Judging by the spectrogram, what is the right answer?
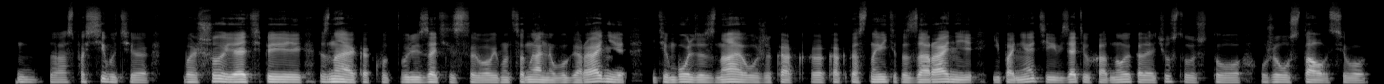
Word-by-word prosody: Да. 110 0 -7
Спасибо 115 +2 -4
те 105 -1 -5 0.3
большое. 115 +3 +1
Я 115 0 +9
теперь 115 -1 +2
знаю, 120 -3 +5
как 110 - -5
вот 105 -3 -7
вылезать 110 0 +1
из 100 -1 -5
своего 105 -2 -1
эмоционального 105 0 0
выгорания 110 +2 +2 0.2
и 100 - -10
тем 105 +1 -1
более 115 -2 +2
знаю 110 +2 +3
уже, 105 0 -4
как 105 -1 -3
к 110 -1 -2
как-то 115 - -3
остановить 115 +2 0
это 110 - -4
заранее 110 +1 +4 0.2
и 110 - -7
понять, 115 +7 -1
и 110 -1 0
взять 115 +4 +1
выходной, 110 +2 -2
когда 105 -1 -1
я 100 - -4
чувствую, 125 -3 -7
что 100 0 -6
уже 110 0 -4
устал 105 -1 +1
от 95 - -10
всего. 95 -1 -5
110 Hz, 165 wpm, -23 LUFS, 105-115 Hz, 0.3 s, Я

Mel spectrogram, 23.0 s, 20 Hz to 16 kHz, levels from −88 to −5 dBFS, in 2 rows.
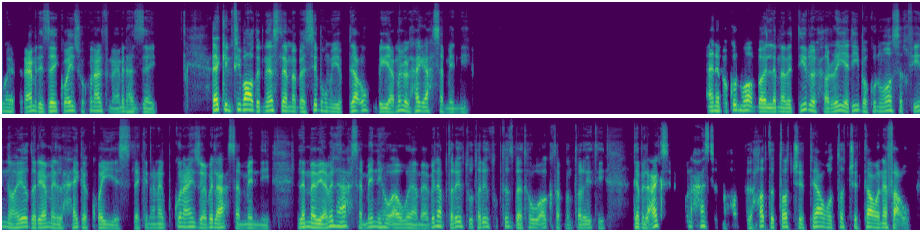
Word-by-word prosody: وهي 120 -1 -5
بتتعمل 140 +2 +1
إزاي 135 +4 +2
كويس 140 -1 -1
وأكون 145 - -5
عارف 135 -2 0
إنه 105 - -9
هيعملها 115 +2 -5
إزاي، 105 -1 -7 0.7
لكن 170 -1 +7
في 175 - 0
بعض 170 -3 +8
الناس 145 +2 +1
لمّا 135 -2 +3
باسيبهم 135 +2 -2
يبدعوا 135 +7 0
بيعملوا 125 +6 +1
الحاجة 135 +2 +2
أحسن 115 -3 -2
منّي. 105 -1 -10 3.0
أنا 140 +1 +4
باكون 140 +5 -2
مو 155 0 +5
ب 135 - -5
لمّا 120 -1 +3
بادّي 125 +10 -1
له 160 - +1
الحرية 135 +2 0
دي 155 +2 -4
باكون 135 -4 -6
واثق 145 +2 -2
فيه 130 - -4
إنه 140 -5 -4
هيقدر 130 -1 +1
يعمل 120 -5 0
حاجة 125 +1 -2
كويس، 105 -4 -4
لكن 110 - -6
أنا 115 +1 -3
باكون 140 +5 -3
عايزه 140 -1 +1
يعملها 120 +2 +3
أحسن 110 -3 -4
منّي، 105 -3 -5 0.3
لمّا 130 0 +3
بيعملها 150 +6 +4
أحسن 160 - -3
منّي 140 0 -2
هو 130 - 0
أو 110 0 0
لمّا 100 -2 -4
يعملها 140 +11 0
بطريقته 150 -2 -3
وطريقته 140 +2 -5
بتثبت 145 -3 -4
هو 125 0 -1
أكتر 125 - -6
من 105 - -13
طريقتي، 105 +1 -5 0.4
ده - - +3
بالعكس - - +4
بيكون - - -13
حاس - - 0
إنه - - -19
حَط - - -10
حَط - - 0
الtouch 140 -2 +1
بتاعه 145 +5 +1
والtouch 130 +2 -4
بتاعه 130 -3 +3
نَفعه، 125 0 +2
130 Hz, 185 wpm, -25 LUFS, 115-140 Hz, 3.0 s, بعض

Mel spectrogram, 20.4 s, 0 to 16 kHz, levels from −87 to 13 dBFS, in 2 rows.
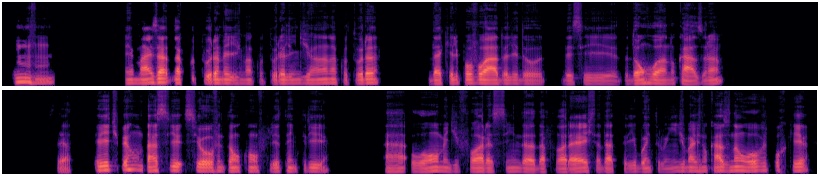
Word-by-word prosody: Uhum. 120 - -1 0.9
É 100 0 -3
mais 105 +3 +3
a 120 0 +11
da 105 -2 +2
cultura 110 +1 +1
mesmo, 100 -2 -3
a 100 - -4
cultura 100 - -4
ali, 100 0 -2
indiana, 100 +2 -2
a - - -7
cultura 105 +2 +2 0.6
daquele 95 +2 0
povoado 100 -3 +5
ali 95 0 -4
do 90 - -7 0.2
desse 90 -1 -9
do - - -19
Dom 95 +2 +3
Juan, 100 -2 +3
no 95 0 -11
caso, 85 +2 +2
né. 95 +2 -2 1.9
Certo. - - -5 0.3
Eu 125 - +3
ia 135 - +8
te 130 - -13
perguntar 130 -6 +2
se - - 0
se - - -4
houve, - - +4
então, - - 0
o - - -3
conflito - - -5
entre, 100 0 -5 0.7
ah, 90 +1 -4
o 90 0 -4
homem 105 +2 +1
de 95 0 -13
fora 95 +1 +2
assim 95 +2 -9
da 85 -4 +2
da - - -1
floresta, 85 0 +1
da - - 0
tribo, 95 +1 -8
entre 95 -2 -12
o - - -14
índio, 100 +5 -10
mas 105 -1 -2
no 105 - -7
caso 105 0 +1
não 120 +1 +1
houve, 115 +3 +1
porque 120 -2 -2
100 Hz, 165 wpm, -25 LUFS, 95-110 Hz, 1.9 s, a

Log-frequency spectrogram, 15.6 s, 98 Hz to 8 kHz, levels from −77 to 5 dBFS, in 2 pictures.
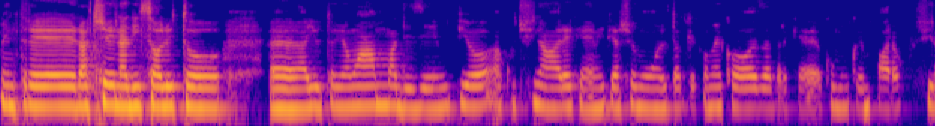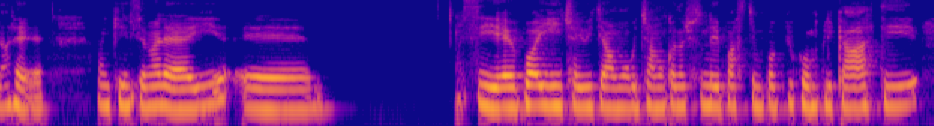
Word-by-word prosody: Mentre 195 -2 +5
la 200 0 +6
cena, 200 -1 +6
di 195 0 +6
solito, 195 -2 +4 0.4
ehm, 180 0 +4
aiuto 190 +2 -1
mia 195 0 -3
mamma, 200 +1 0
ad 195 -1 -2
esempio, 185 +2 -3
a 220 +1 -5
cucinare 195 -1 -4
che 190 - -8
mi 185 - -4
piace 190 0 -5
molto 185 -1 -6
anche 185 0 -15
come 195 0 -8
cosa 185 -1 -3
perché 180 0 -11
comunque 190 -1 -12
imparo 180 -1 -6
a - - -30
cucinare 195 +1 -4 0.4
anche 205 -1 -4
insieme 200 -1 -2
a - - 0
lei. 190 +2 +2 0.2
E 180 -1 0 1.2
sì, 230 -6 0
e 190 0 +5
poi 200 0 +4
ci 215 - -10
aiutiamo 190 -1 -1
diciamo, 190 0 -4
quando 195 0 -3
ci 195 - -14
sono 205 -2 -4
dei 195 0 -1
pasti 200 0 -7
un 195 - -4
po' 200 -1 -5
più 215 +2 -9
complicati, 200 0 -3
195 Hz, 175 wpm, -20 LUFS, 185-200 Hz, 1.2 s, la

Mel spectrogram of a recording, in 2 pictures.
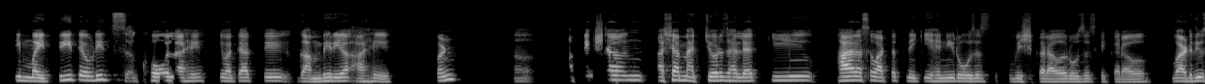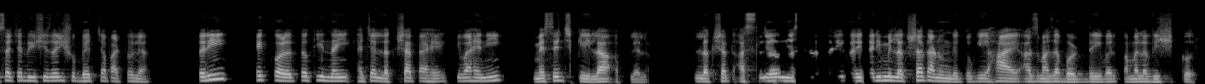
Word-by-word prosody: ती 185 - +2
मैत्री 160 +4 +4
तेवढीच 210 +1 +1 0.2
खोल 175 0 +2
आहे 155 +1 -1
किंवा 160 -1 -4
त्यात 160 0 +1
ते 170 0 +2 0.2
गांभीर्य 155 +4 +3
आहे. 140 -2 -2 0.5
पण 185 +6 +3 0.6
अ, - - -14 0.5
अपेक्षा 215 - +1 0.5
अशा 205 +4 +4
मॅच्युअर 180 -1 +2
झाल्या 170 -2 +3
की 190 +3 -2 0.3
फार 185 +2 +9
असं 190 0 0
वाटत 170 +2 0
नाही 155 -2 -2
की 155 - -3
ह्यानी 150 0 -1
रोजच 145 -1 -2 0.2
विश 135 0 -2
करावं, 130 -1 0
रोजच 135 0 -5
हे 130 - -9
करावं. 125 0 -4 0.3
वाढदिवसाच्या 170 +5 +3
दिवशी 175 +1 -1
जरी 175 0 +1
शुभेच्छा 165 -1 -3
पाठवल्या 145 -4 -5 0.5
तरी 210 +7 +7 0.4
हे 200 - +5
कळतं 170 0 +3
की 190 -1 +1
नाही, 165 -1 +2
ह्याच्या 150 +3 -2
लक्षात 150 +2 0
आहे. 140 -1 -3
किंवा 160 0 +1
ह्यानी 160 +5 +1 0.3
मेसेज 140 +6 +1
केला 135 -1 +3
आपल्याला. 110 -2 -11 0.5
लक्षात 140 +3 0
असलं-नसलं 160 - 0
तरी 365 - -7
कधीतरी 170 +2 +1
मी 185 -1 +4
लक्षात 185 +3 +3
आणून 155 -5 +3
देतो 130 0 -4
की 140 0 -1
"हाय, 135 0 +3
आज 135 0 -4
माझा 135 +1 +1
बर्थडे 125 0 -2
आहे, 125 - 0
बरं 130 +2 -2
का, - - -6
मला 130 0 0
विश 130 0 -2
कर." - - -4
160 Hz, 165 wpm, -25 LUFS, 140-175 Hz, 0.6 s, फार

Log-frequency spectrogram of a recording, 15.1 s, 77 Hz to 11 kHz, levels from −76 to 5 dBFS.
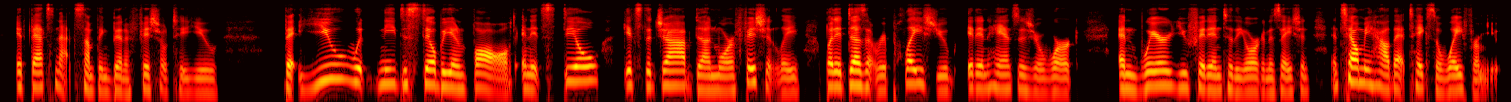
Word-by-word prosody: if 165 - -3
that's 160 -1 +1
not 165 - -4
something 135 -1 -4
beneficial 140 +2 -2
to - - -8
you, 125 -1 -8 0.6
that - - +3
you 200 +13 0
would 215 -5 -1
need 190 0 -4
to 180 - -3
still 185 -1 +3
be 165 0 +2
involved 150 0 +2
and 145 - -2
it 140 - -2
still 215 +1 +1 0.2
gets 180 -1 0
the 170 - -3
job 175 +1 +5
done 140 -1 0
more 135 -1 -1
efficiently, 130 -7 -1 0.2
but 170 - +4
it 165 -2 +3
doesn't 175 -2 +5
replace 185 +7 0
you, 135 - -4
b - - -25
it 155 - +1
enhances 145 -2 -1
your 125 -2 -6
work 125 0 -2 0.4
and 150 -3 +1
where 170 +2 +5
you 160 -2 -6
fit 150 -1 0
into 140 +1 -1
the 130 -1 -5
organization, 130 +1 -3 0.2
and 170 - -8
tell 205 -2 +8
me 195 -1 -1
how 170 -5 +2
that 150 - -1
takes 155 -4 -1
away 140 +2 0
from - - -8
you." 365 - -12
150 Hz, 200 wpm, -26 LUFS, 135-175 Hz, 0.6 s, tell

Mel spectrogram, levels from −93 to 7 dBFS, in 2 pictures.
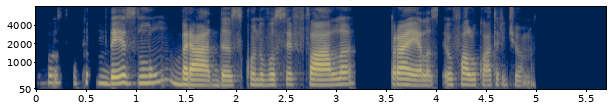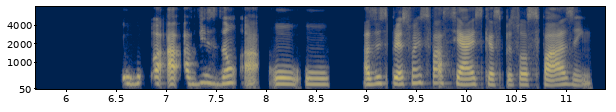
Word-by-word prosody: pessoas 255 +1 -7
ficam 255 +4 -12 0.2
deslumbradas 230 - +3
quando 190 -2 -3
você 190 +2 -3
fala 195 +1 +2 0.3
pra 205 -1 +6
elas: 175 -2 +1
"Eu 200 - -3
falo 195 -1 0
4 180 -1 -6
idiomas". - - -12 1.5
O 230 +1 -3
a 235 - +4
a - - -4
a 220 - -7
visão 250 -1 -2
a - - +1
o 215 -1 0
o 210 -1 -3 0.4
as 205 +2 +1
expressões 240 +2 -1
faciais 210 -5 +1
que - - -3
as 195 0 -3
pessoas 190 +1 -4
fazem, 190 0 +1
205 Hz, 140 wpm, -22 LUFS, 190-235 Hz, 1.5 s, pra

